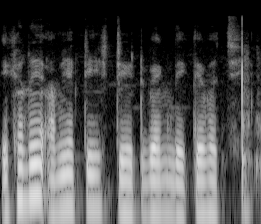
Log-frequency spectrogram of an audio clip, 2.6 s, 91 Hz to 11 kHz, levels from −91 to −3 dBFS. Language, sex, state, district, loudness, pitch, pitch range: Bengali, male, West Bengal, Alipurduar, -22 LUFS, 115 Hz, 115-130 Hz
